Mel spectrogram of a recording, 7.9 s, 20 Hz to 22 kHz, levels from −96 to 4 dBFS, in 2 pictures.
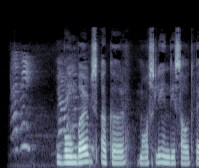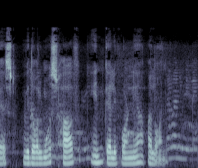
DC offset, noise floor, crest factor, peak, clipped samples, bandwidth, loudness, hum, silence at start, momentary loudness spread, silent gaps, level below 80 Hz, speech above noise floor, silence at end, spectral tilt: under 0.1%; -53 dBFS; 20 dB; -2 dBFS; under 0.1%; 11.5 kHz; -21 LUFS; none; 0.25 s; 16 LU; none; -64 dBFS; 33 dB; 0 s; -5 dB/octave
